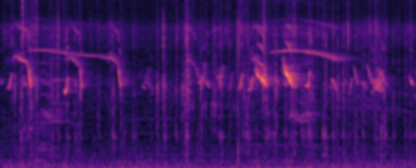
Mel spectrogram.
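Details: Baby chickens chirping: a flock of chicks gives many short, high, downward-slurred peeps in quick irregular bursts, with a thin drawn-out whistle passing faintly above them.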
